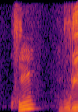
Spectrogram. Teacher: 미음을 만났습니다 비음 셋 중에 하나로 변하겠죠 자 역시 이응으로 변했습니다 비음이 아니었던 기억이 비음으로 변했죠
